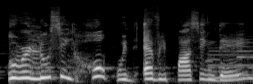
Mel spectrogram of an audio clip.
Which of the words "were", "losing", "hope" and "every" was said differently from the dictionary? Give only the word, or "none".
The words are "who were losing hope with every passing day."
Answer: losing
